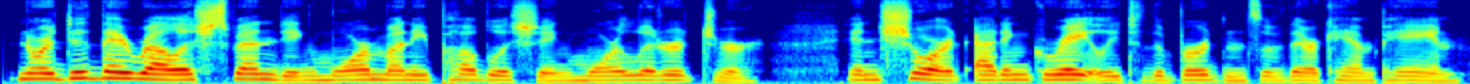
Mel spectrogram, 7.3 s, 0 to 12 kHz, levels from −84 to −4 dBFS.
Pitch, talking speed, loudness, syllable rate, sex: 185 Hz, 165 wpm, -18 LUFS, 4.9 syllables/s, female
